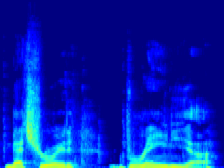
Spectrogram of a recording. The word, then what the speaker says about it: Metroidvania: I did not verbally spell it wrong. It's Metroidvania. It's Metroidvania, which we have we have a Reddit for it.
